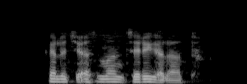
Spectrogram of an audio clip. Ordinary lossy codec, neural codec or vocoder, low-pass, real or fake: Opus, 64 kbps; vocoder, 22.05 kHz, 80 mel bands, Vocos; 5.4 kHz; fake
